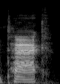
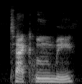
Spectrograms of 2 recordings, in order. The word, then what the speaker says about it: Takumi: main character Taki's name they just called him Tac they pronounced his name wrong takumi that was the worst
